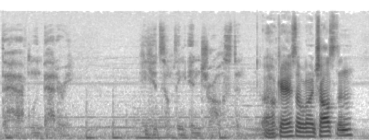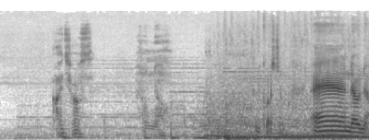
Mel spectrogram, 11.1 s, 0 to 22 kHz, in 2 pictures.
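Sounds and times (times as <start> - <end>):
hushed whispered dialogue: 0.0 - 1.3, 2.0 - 4.3
faint background music: 0.0 - 11.0.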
